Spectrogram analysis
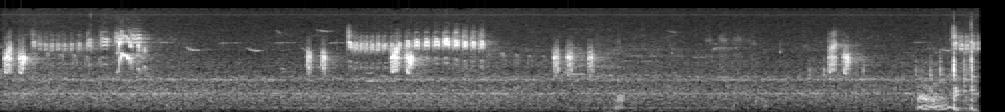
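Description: A Fieldfare sings in short, scratchy bursts of squeaky, chattering notes every second or two, over a faint steady background hum.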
